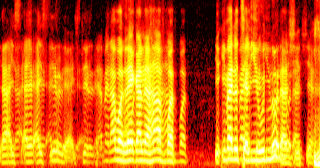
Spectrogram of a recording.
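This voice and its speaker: A man's fairly high, bright and sharp voice at a fairly quick pace, with big swings in loudness, ordinary pitch variation, a dry sound with no echo and noticeable background noise. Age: 60s. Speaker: DJ; interview guest. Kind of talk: casual chat. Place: studio. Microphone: handheld.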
